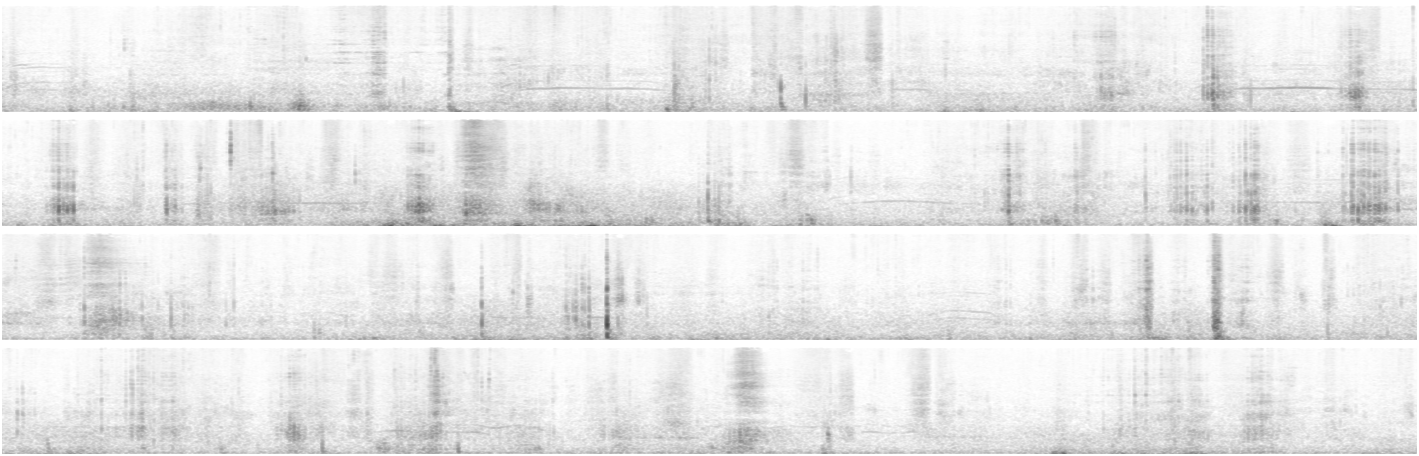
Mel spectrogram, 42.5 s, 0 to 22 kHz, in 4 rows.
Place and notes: Laurie's peat bank, between Blackton and Hestinsetter, Shetland Islands, UK - Ingrid cutting peat from Laurie's peat bank
All over Shetland people still have peat cutting rights. If you look at the satellite image of this landscape, you can see dark lines running off the track; these are strips of land which have been cut back to reveal the young coal beneath. This is annually harvested in small quantities and used as a domestic fuel to heat the home throughout winter. There are many historic images of Shetland women walking with large keshies on their backs, filled with cut peats, and knitting as they walk; I was interested in listening to the labour associated with the peat harvest, and Laurie's mother, Ingrid, kindly agreed to cut some peat for me so I could hear how this work sounds. This is the wrong time of year to cut peat, as the ground is dry. Normally the work is done in May, when the winter rains have wet the earth through, and when the birds are very much noisier than they are here in this recording!
1 August 2013, ~15:00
